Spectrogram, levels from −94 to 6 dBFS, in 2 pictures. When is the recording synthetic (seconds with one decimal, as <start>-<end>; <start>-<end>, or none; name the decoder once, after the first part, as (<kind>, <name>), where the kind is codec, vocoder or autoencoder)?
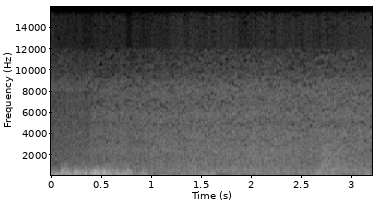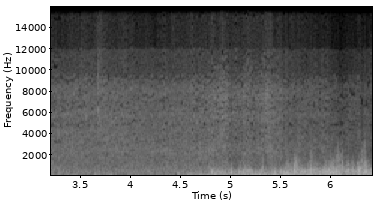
3.1-4.6 (vocoder, Vocos); 5.4-6.4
